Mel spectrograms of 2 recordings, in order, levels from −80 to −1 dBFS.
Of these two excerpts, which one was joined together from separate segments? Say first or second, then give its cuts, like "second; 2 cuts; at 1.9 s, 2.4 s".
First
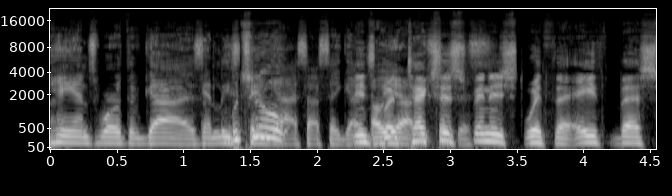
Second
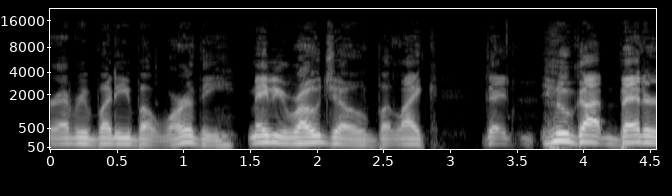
first; 3 cuts; at 1.1 s, 2.4 s, 3.5 s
